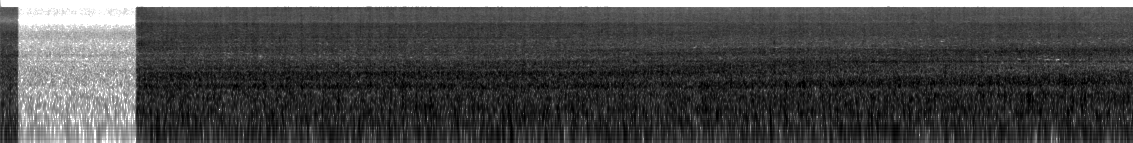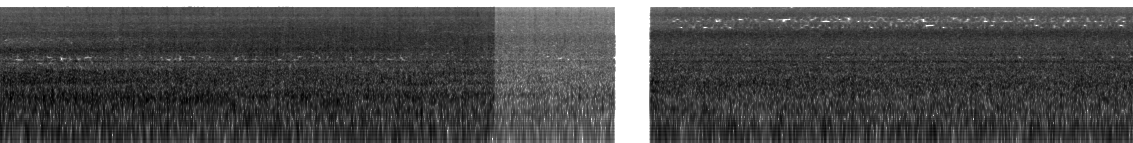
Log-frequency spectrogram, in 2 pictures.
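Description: Steady rush of a small stream cascading over rocks. It starts after a short quiet gap, dips and cuts out briefly about twenty seconds in, then carries on.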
